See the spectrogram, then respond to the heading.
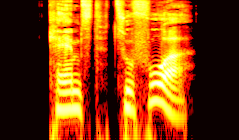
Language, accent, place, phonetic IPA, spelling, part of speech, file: German, Germany, Berlin, [ˌkɛːmst t͡suˈfoːɐ̯], kämst zuvor, verb, De-kämst zuvor.ogg
- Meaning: second-person singular subjunctive II of zuvorkommen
